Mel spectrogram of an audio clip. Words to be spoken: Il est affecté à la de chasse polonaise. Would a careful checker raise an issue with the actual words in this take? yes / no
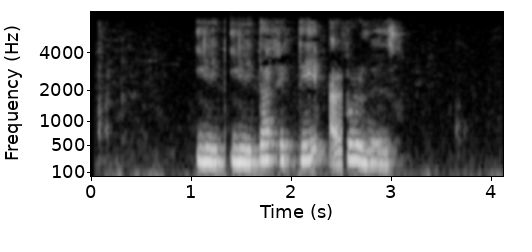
yes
